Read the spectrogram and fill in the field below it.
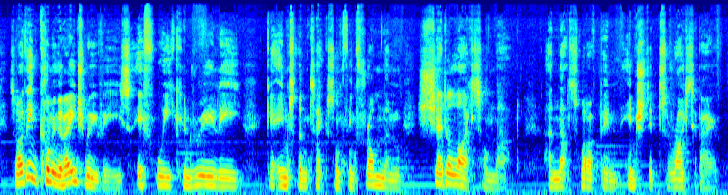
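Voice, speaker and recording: A man is talking here. His intonation is lively and his pace moderate. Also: medium pitch for a man. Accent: Leeds. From northern England, Leeds. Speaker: counsellor. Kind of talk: casual personal introduction to camera. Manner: hesitant, with fillers.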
